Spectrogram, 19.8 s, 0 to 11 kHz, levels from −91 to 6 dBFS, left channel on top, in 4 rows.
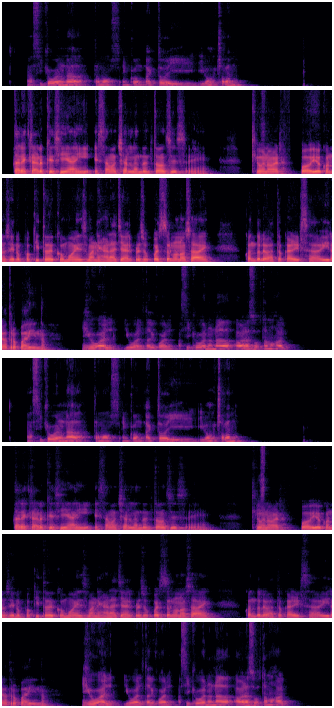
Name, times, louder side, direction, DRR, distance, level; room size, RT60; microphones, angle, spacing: voice 1, 0.4-3.6 8.8-8.9 16.1-19.1, right 1 dB, 90° right, 1.3 m, -37 dB
voice 2, 5.1-8.1 8.7-13.0 13.6-15.5, left 4 dB, 90° left, 0.8 m, -32 dB
10.5 x 5.0 x 7.2 m
head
